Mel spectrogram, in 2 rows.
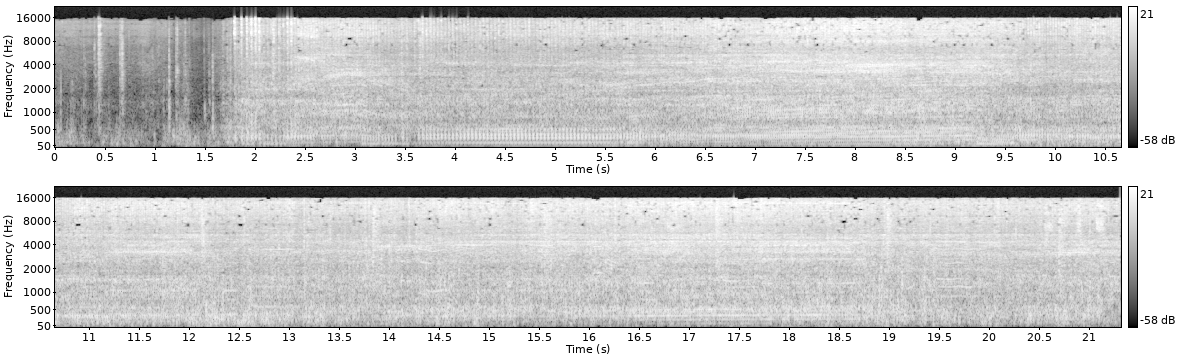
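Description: Honda Dream 100's single-cylinder four-stroke engine pulling away from about two seconds in and running under load. Its pitch climbs, drops back sharply about nine seconds in at an upshift, then holds a steadier note as the bike rides on.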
